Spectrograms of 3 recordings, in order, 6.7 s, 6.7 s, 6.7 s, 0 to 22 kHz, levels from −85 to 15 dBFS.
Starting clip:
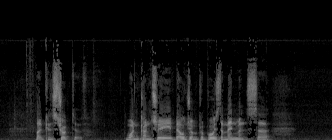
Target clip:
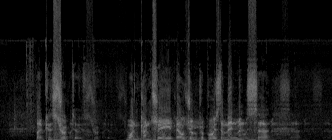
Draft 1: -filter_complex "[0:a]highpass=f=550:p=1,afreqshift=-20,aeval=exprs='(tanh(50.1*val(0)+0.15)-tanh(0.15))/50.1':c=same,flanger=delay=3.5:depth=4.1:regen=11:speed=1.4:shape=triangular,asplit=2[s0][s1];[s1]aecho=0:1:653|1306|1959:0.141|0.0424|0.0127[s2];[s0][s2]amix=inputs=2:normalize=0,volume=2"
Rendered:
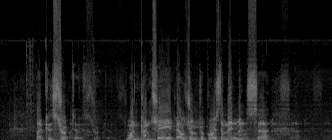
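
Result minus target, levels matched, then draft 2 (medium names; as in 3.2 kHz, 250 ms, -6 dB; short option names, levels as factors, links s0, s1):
500 Hz band +6.0 dB
-filter_complex "[0:a]highpass=f=2000:p=1,afreqshift=-20,aeval=exprs='(tanh(50.1*val(0)+0.15)-tanh(0.15))/50.1':c=same,flanger=delay=3.5:depth=4.1:regen=11:speed=1.4:shape=triangular,asplit=2[s0][s1];[s1]aecho=0:1:653|1306|1959:0.141|0.0424|0.0127[s2];[s0][s2]amix=inputs=2:normalize=0,volume=2"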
